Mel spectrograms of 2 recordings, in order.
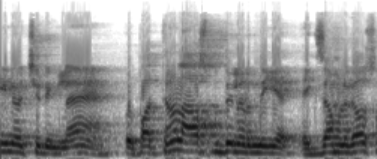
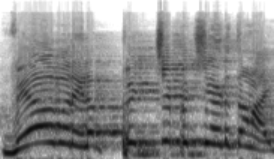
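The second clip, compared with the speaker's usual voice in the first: preaching shout; 10 semitones higher than usual. Real, not acted. Preacher dramatizing Ezra's anguish.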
